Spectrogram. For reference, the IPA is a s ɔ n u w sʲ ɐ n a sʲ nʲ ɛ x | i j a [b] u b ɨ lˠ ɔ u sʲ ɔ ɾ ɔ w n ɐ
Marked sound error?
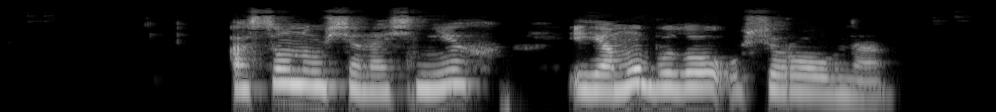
yes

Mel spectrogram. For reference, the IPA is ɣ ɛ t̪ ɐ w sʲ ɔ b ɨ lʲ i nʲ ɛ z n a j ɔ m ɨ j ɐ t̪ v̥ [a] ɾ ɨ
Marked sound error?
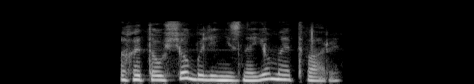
no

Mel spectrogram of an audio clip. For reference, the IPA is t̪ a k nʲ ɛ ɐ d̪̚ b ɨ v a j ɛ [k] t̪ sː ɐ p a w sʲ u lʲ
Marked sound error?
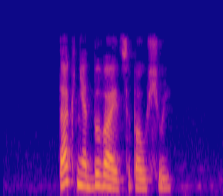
yes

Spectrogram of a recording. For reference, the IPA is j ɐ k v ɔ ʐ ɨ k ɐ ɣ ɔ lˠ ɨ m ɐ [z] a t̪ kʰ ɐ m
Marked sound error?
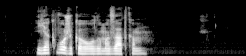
no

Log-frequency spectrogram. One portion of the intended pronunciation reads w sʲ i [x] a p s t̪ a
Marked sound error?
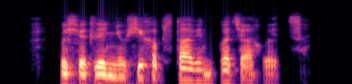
no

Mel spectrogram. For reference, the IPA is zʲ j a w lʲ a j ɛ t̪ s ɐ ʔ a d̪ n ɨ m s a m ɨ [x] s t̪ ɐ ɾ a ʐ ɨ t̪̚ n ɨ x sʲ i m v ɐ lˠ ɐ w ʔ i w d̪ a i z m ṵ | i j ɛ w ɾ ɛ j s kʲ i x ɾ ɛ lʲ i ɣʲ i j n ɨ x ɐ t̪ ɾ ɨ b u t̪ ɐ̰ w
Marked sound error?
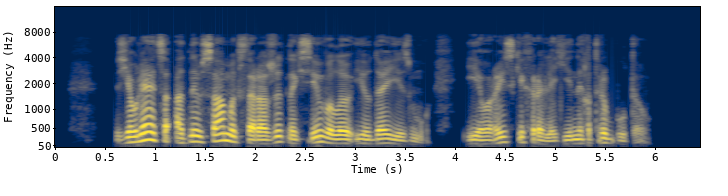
no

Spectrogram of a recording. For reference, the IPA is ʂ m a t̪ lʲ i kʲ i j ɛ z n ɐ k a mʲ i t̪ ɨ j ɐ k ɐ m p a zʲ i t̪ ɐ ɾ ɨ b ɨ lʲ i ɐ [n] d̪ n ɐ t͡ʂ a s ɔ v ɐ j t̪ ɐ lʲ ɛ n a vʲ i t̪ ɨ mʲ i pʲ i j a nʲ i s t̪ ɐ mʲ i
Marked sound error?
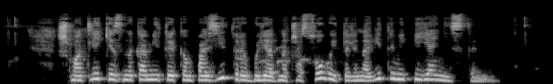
yes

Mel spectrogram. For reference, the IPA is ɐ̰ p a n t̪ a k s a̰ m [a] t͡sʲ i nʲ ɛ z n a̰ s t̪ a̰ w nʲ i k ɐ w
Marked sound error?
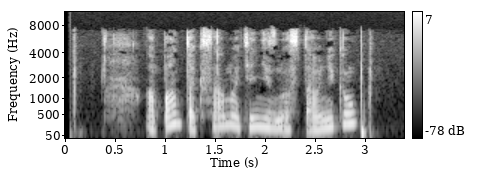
yes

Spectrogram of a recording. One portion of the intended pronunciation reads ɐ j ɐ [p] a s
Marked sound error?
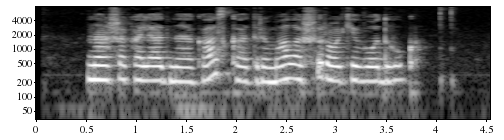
yes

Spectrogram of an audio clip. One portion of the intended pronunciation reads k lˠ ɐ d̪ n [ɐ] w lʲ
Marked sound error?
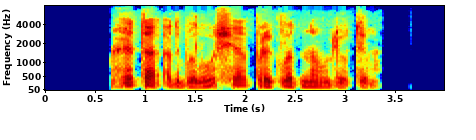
no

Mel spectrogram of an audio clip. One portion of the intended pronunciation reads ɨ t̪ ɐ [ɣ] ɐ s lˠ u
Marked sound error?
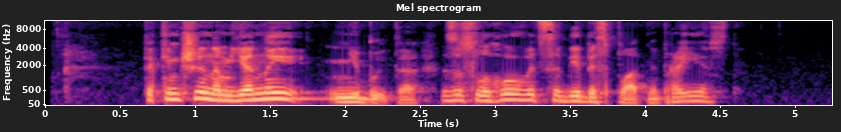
yes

